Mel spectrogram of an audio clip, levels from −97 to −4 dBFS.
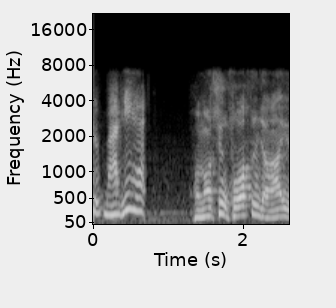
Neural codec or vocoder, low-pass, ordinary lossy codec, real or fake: codec, 16 kHz, 4 kbps, X-Codec, HuBERT features, trained on balanced general audio; 7.2 kHz; Opus, 32 kbps; fake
